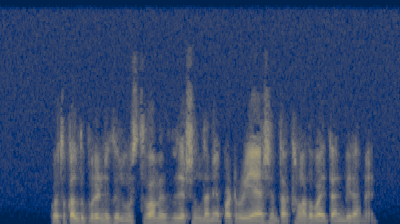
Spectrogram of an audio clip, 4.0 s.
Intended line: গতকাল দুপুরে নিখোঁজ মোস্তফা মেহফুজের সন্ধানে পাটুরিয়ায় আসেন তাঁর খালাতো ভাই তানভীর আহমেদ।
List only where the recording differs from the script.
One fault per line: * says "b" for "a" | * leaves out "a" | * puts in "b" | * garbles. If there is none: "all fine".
all fine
